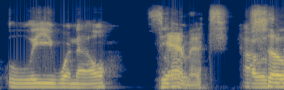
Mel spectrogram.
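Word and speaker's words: Leigh Whannell: of different interviews where they pronounce it as lee winnell damn it so right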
